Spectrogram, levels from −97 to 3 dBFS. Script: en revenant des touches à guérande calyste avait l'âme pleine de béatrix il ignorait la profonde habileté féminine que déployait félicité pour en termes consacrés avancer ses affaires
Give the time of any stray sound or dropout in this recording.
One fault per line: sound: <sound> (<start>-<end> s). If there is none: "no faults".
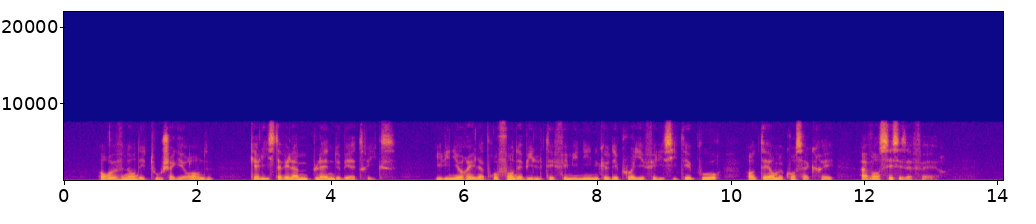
no faults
